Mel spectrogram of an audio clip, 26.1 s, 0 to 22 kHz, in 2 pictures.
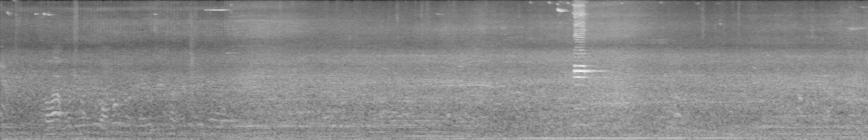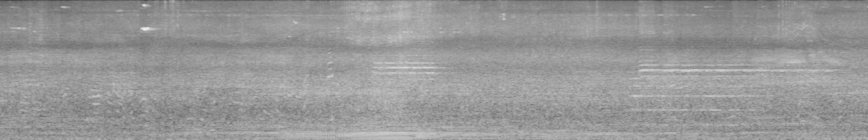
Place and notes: {"title": "South Sichuan Road, Shanghai - Soundwalk", "date": "2013-11-25 15:17:00", "description": "walking in the Street, Walking through the bazaar, The crowd, Bicycle brake sound, Traffic Sound, Binaural recording, Zoom H6+ Soundman OKM II", "latitude": "31.23", "longitude": "121.49", "altitude": "6", "timezone": "Asia/Shanghai"}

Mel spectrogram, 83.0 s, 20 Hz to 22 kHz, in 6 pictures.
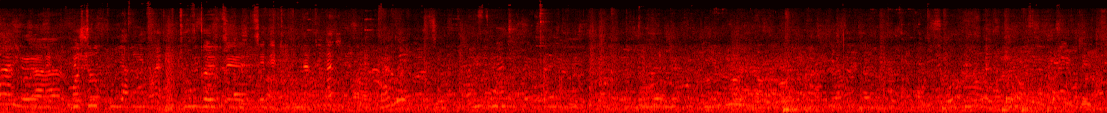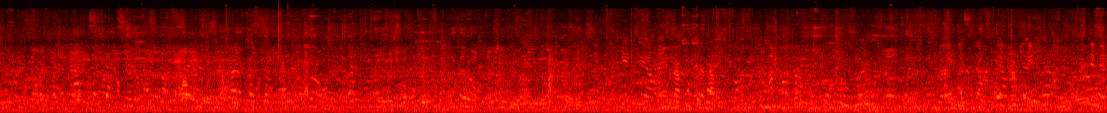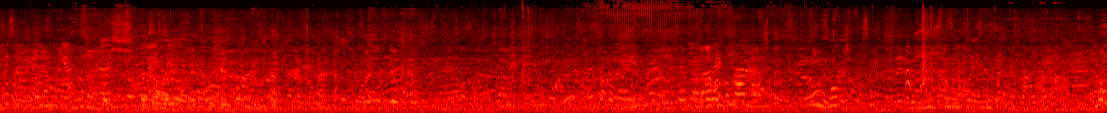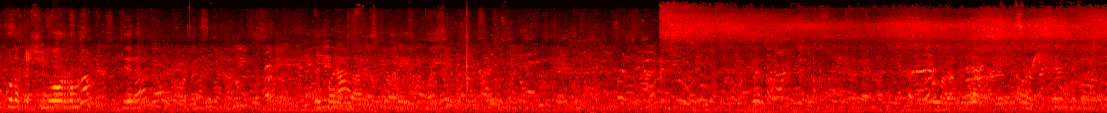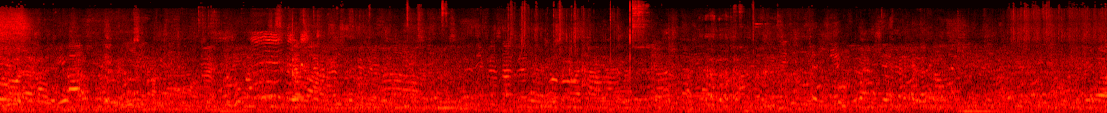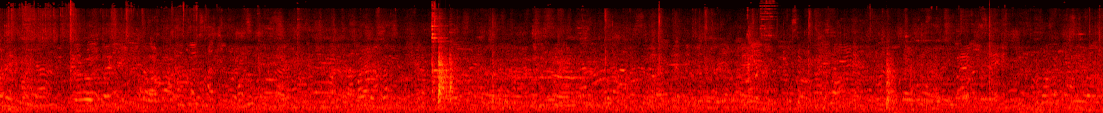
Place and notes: {"title": "Le Mans, France - Public holiday", "date": "2017-08-14 17:45:00", "description": "A public holiday evening, a lot of people are in the bars, drinking and enjoy the sun.", "latitude": "48.00", "longitude": "0.20", "altitude": "68", "timezone": "Europe/Paris"}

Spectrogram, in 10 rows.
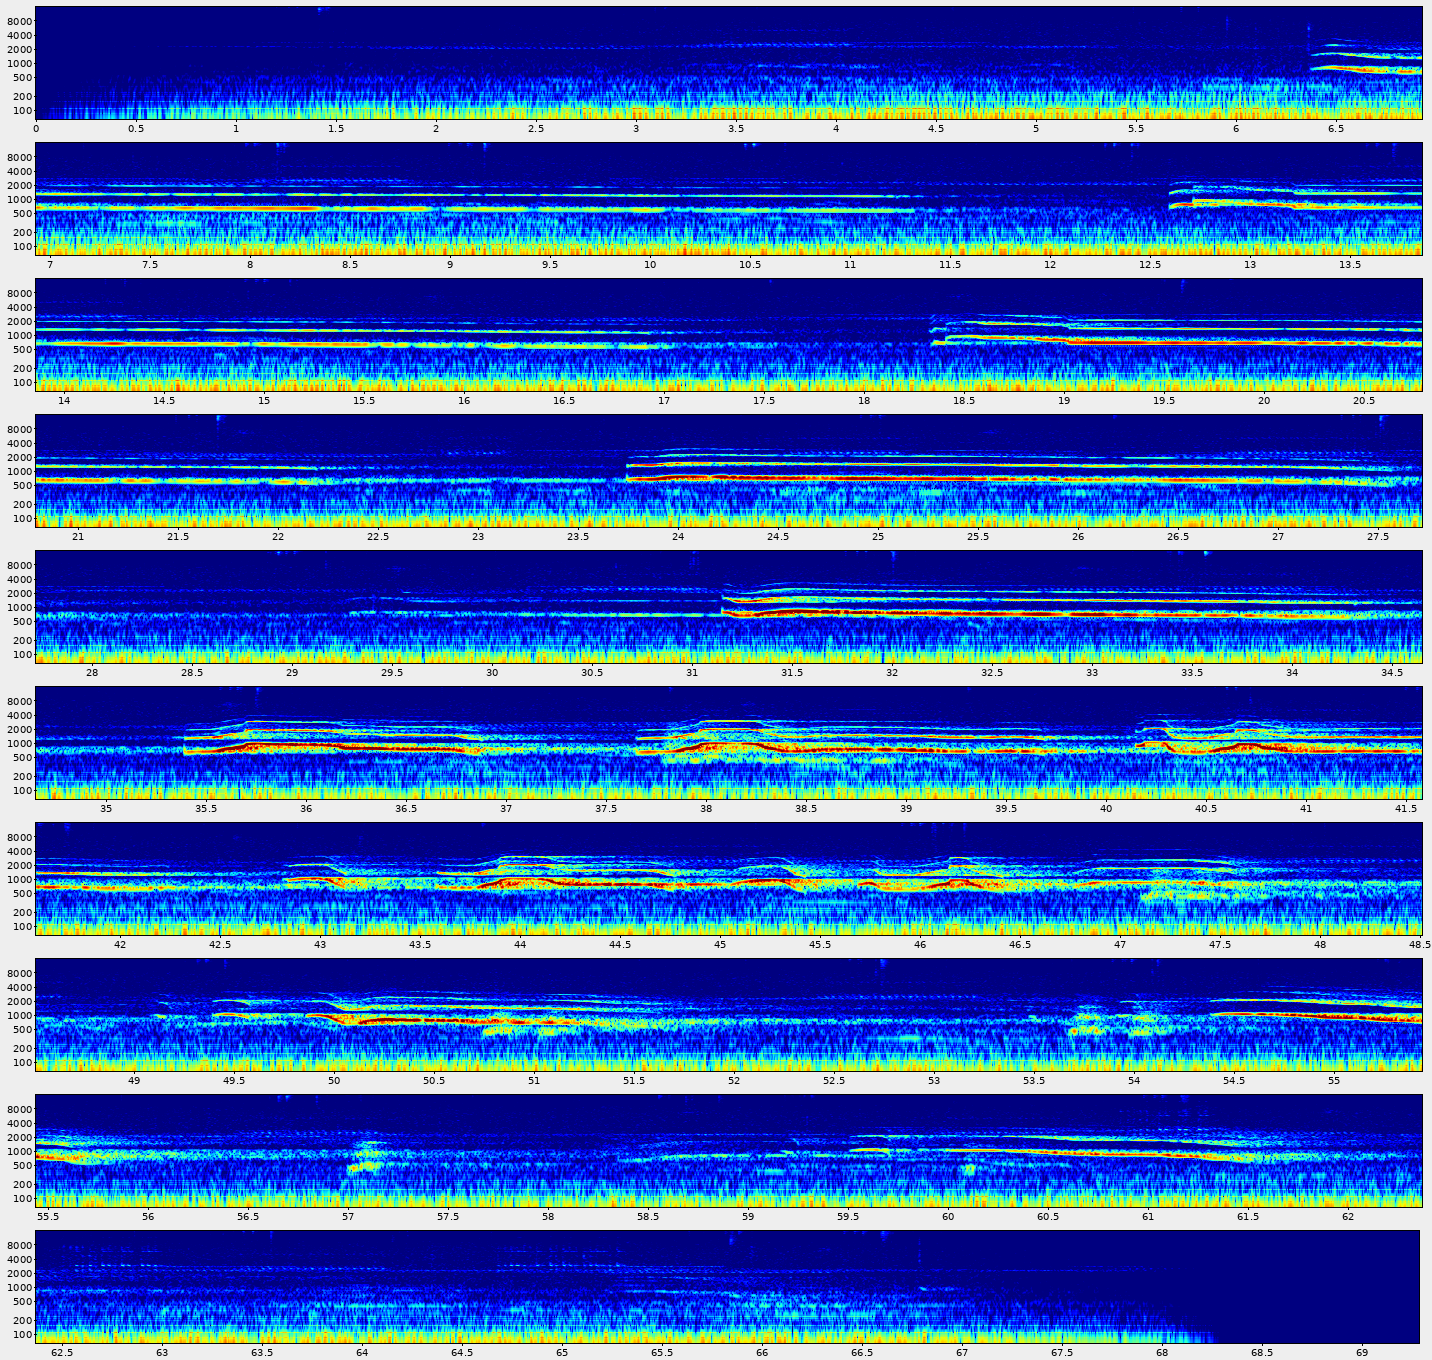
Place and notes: {"title": "Opatje selo - Lokvica, 5291 Miren, Slovenia - Jackal howling", "date": "2020-09-04 03:51:00", "description": "An jackal howling in the middle of the night.", "latitude": "45.85", "longitude": "13.60", "altitude": "199", "timezone": "Europe/Ljubljana"}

